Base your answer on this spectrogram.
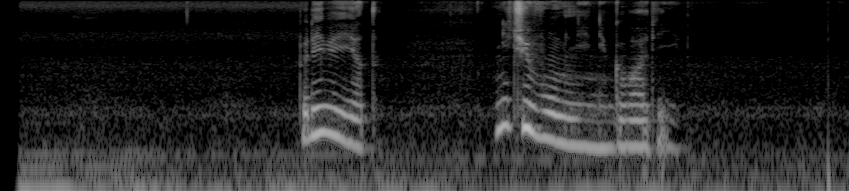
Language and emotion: Russian, sad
